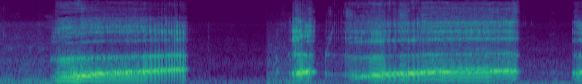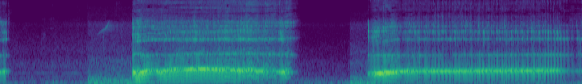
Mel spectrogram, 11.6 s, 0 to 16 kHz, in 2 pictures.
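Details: Person burping, recorded on a Samsung Galaxy S9 phone: several long, loud, voiced belches with short silent gaps between them; burping.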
